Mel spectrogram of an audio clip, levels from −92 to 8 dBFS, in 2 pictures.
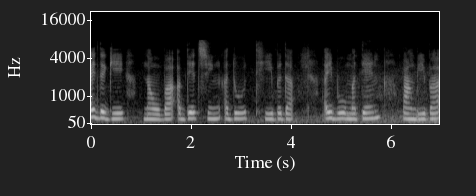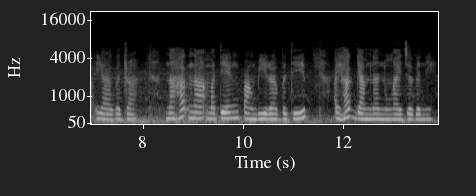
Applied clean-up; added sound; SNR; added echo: none; none; none; none.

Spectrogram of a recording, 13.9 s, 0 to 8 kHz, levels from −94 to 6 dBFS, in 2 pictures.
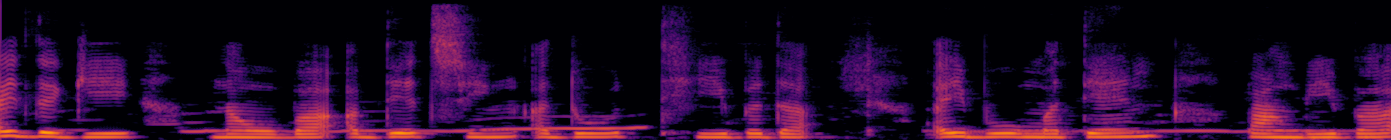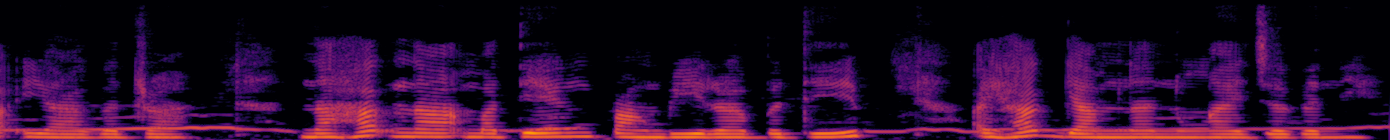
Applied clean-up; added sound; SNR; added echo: classical method Wiener filter.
